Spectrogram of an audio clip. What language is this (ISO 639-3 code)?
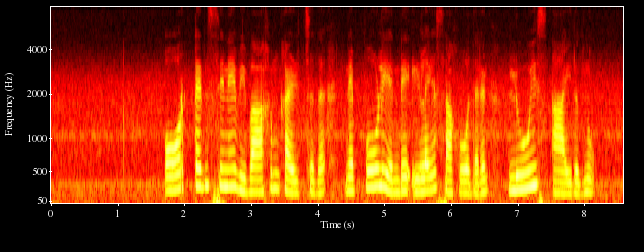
mal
